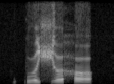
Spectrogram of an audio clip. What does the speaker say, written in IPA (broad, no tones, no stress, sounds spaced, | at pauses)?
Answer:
kʷ ɤ ç ɤ h ɔ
